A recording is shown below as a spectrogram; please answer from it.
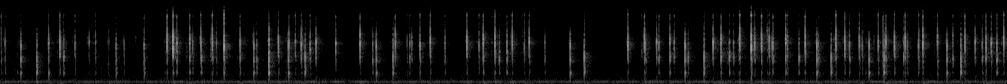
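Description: Fingertips type continuously on a mint-green Cyberboard R3 mechanical keyboard with plastic keycaps and a metal case. About 63 sharp, bright key clicks come in quick irregular bursts, with brief pauses near 3 and 6 seconds. Each tap is crisp and dry, with almost no low end and no ring.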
